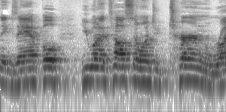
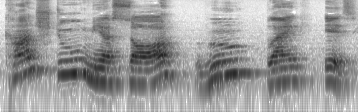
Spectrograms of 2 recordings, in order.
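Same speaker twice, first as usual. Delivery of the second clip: slow model phrase; much slower than usual. Shown as a demonstration. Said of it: "teacher models the phrase slowly".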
